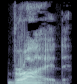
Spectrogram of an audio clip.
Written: bride

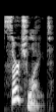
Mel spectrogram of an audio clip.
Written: searchlight

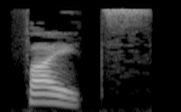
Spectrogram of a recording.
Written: fights

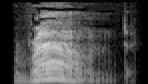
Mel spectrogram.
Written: round

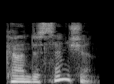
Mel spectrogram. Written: condescension

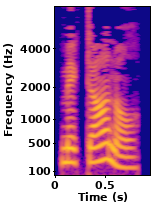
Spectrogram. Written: macdonell

